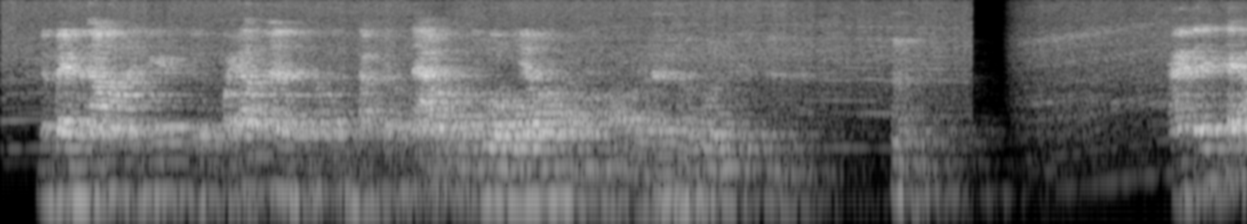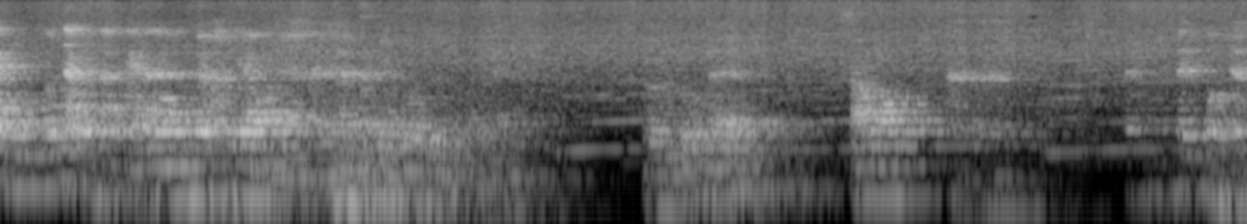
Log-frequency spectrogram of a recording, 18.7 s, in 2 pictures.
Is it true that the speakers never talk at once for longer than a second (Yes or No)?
No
